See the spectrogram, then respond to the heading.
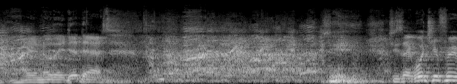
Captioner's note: audience laughing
